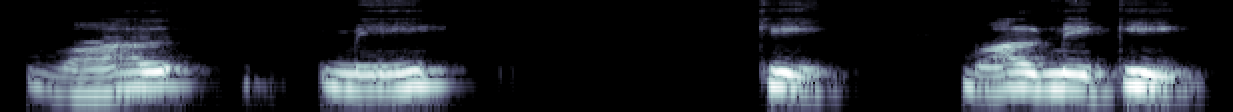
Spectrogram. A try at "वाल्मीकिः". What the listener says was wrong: வால்மீகி. அந்த அந்த விசர்க்கத்தையும் சேர்த்துக்கோங்க.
